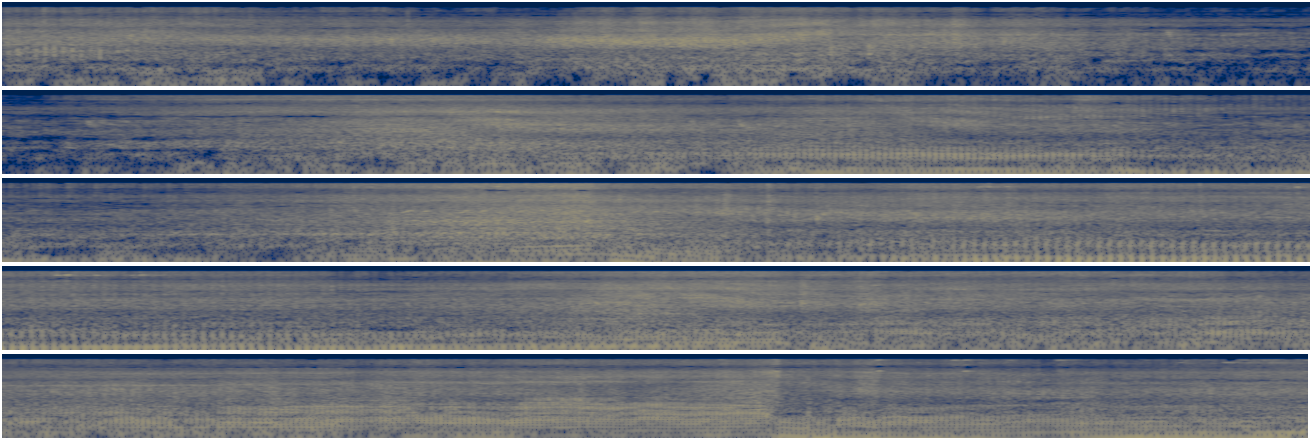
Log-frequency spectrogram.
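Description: Motor vehicles passing by on the road, one after another, each swelling and fading. A steady low engine hum runs under them in the second half.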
